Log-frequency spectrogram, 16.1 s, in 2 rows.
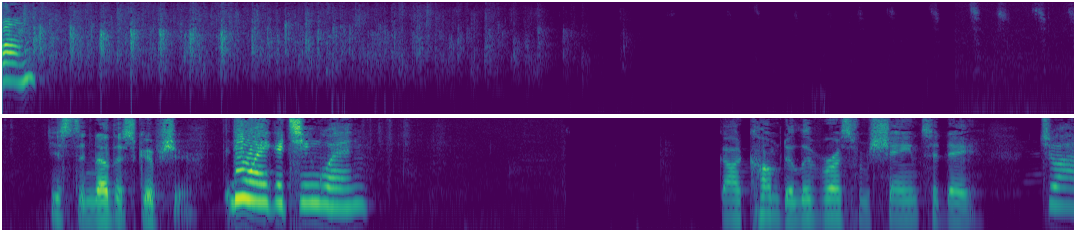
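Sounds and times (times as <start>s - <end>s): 
audience clapping: 0.0s - 4.8s
speech: 8.4s - 10.9s, 13.4s - 16.0s.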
